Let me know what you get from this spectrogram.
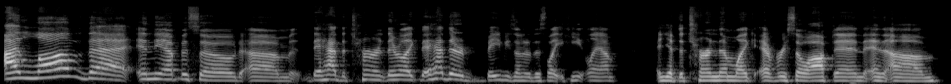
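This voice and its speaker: Bright-voiced woman chatting through a recap. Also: lowish voice, normal speed. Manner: rambling, self-correcting, giggly, informal. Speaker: host of a TV show recap livestream. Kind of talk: casual chatty episode recap with acted-out quotes.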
